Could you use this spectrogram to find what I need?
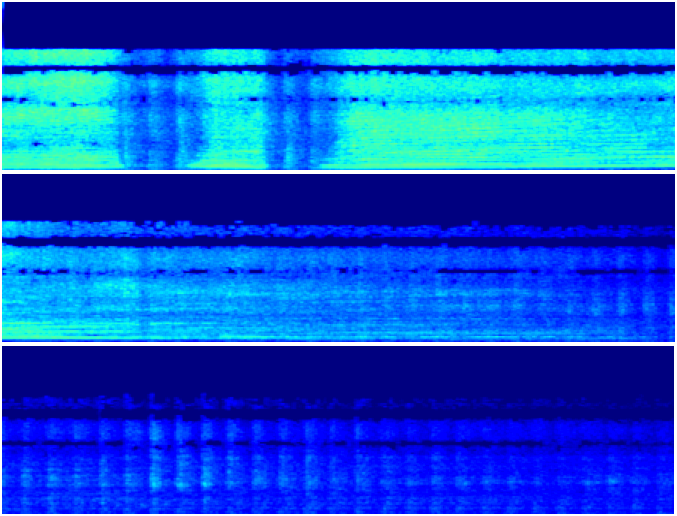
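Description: A steam train rolls past with rhythmic clacking of wheels on the rails.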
